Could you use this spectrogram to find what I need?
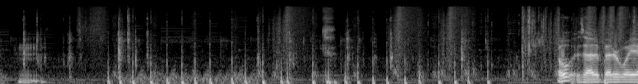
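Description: A video game character digs through blocks with rapid tapping clicks.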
